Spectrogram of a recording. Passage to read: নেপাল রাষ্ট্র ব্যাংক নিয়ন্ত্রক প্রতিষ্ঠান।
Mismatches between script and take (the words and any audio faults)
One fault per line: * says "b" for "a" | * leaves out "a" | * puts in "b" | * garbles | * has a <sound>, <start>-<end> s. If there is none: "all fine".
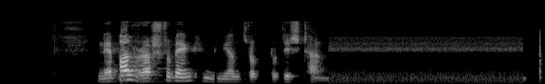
all fine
